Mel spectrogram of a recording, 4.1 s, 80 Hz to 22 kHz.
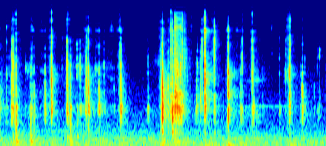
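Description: Fingertips of both hands type softly on an inexpensive compact 68-key plastic mechanical keyboard with a hollow case, resting on a desk mat. Quick, dry keystroke clicks come in an uneven rhythm, with a bright, clacky midrange and little low end. A brief flurry of closely spaced keypresses falls near the middle of the clip.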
